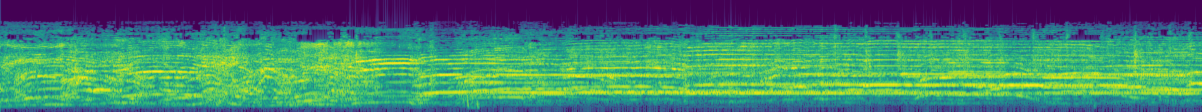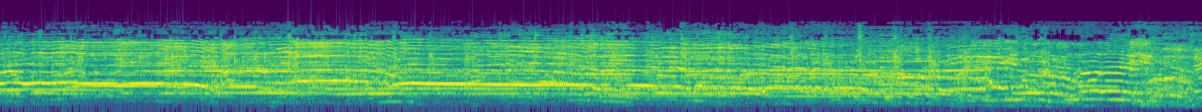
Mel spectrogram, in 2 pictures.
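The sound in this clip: An audience shouts and cheers loudly and without pause for the whole stretch, with many excited voices and whoops in a dense, roaring wall of crowd noise.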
